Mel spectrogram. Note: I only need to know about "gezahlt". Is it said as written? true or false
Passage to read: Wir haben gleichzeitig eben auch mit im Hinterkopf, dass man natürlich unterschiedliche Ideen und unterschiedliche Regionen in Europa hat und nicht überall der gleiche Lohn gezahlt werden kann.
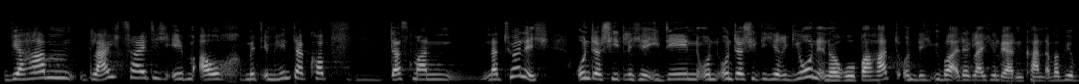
false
